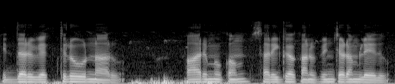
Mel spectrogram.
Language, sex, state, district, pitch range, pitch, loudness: Telugu, male, Telangana, Mahabubabad, 105-115 Hz, 115 Hz, -17 LUFS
